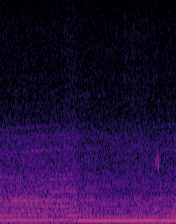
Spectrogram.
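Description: McLaren GT race car heard on board at Sonoma Raceway, a loud, sustained engine drone with a steady pitch and a small upward shift partway through, continuous and close.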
